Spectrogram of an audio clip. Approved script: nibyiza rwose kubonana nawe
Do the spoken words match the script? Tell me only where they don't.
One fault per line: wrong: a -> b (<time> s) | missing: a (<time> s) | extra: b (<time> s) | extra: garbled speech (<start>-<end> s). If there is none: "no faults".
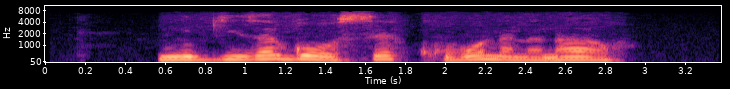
no faults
